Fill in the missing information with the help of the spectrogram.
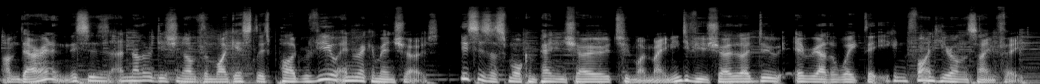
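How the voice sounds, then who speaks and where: A man's voice: mid-range voice, lively intonation, fairly quick, gravelly, few pauses, soft background music. A man narrating a scripted review as a podcast host.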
